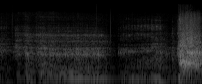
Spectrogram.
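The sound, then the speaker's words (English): A low, rumbling Sumatran tiger warning growl sustained over several seconds, with a brief pause before ending in a louder, harsher burst. Fairly loud, with no voices present. “This low warning growl belongs to the Sumatran tiger.”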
